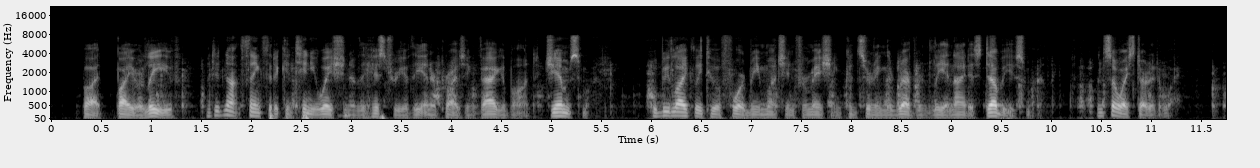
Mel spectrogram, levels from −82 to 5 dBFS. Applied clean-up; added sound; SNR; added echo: neural mask model RNNoise.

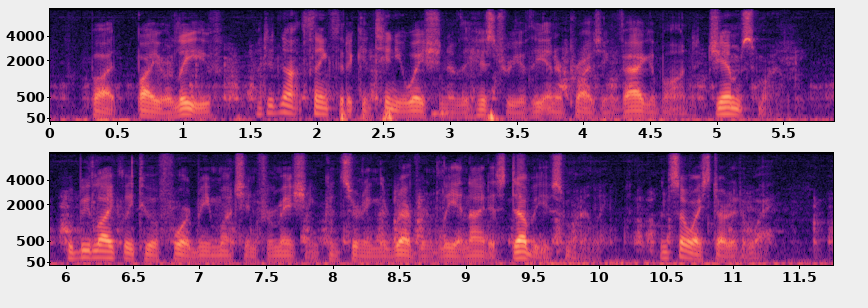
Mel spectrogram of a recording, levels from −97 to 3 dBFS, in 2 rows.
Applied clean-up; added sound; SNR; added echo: none; Clock + Writing; 13 dB; none.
